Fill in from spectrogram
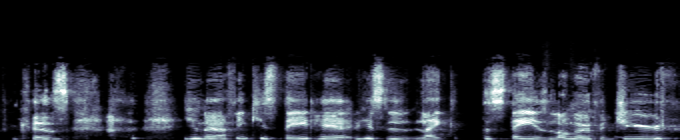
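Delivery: high, loud laughing voice; words bubbling up with amusement; talking through laughter. Real, not acted. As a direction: crack up at your own joke while talking. Joking about depression overstaying its visit.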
